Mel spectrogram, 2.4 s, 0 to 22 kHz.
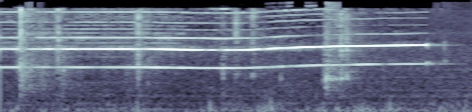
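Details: Microtek Super Power 912 12V inverter on mains: unbroken high-pitched beep for about two seconds, then stops; a faulty 15 V zener held the change-over relay, replaced with a through-hole 15 V zener so relay voltage drops to zero.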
